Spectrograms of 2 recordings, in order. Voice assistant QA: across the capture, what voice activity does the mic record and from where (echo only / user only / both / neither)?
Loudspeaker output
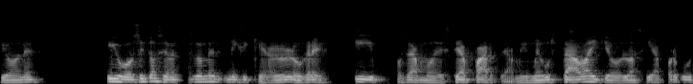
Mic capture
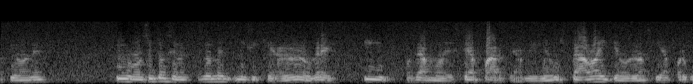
echo only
